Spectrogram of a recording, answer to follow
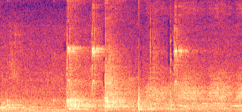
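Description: Short high-pitched pings recurring about once a second, over a steady low hum. A sudden knock comes about two-thirds of a second in.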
